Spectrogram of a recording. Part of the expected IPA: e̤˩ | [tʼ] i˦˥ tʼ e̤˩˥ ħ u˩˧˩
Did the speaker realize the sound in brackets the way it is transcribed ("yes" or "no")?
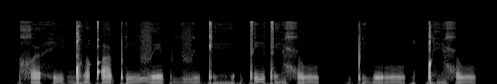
yes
